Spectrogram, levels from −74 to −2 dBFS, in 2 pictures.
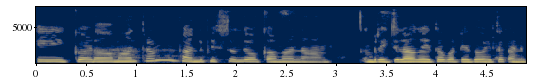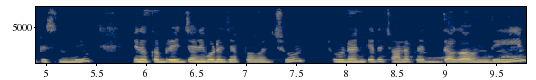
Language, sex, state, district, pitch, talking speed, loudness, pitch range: Telugu, female, Telangana, Karimnagar, 250 Hz, 145 wpm, -23 LUFS, 235-275 Hz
